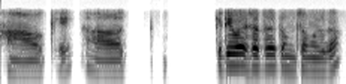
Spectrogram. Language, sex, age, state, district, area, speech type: Marathi, male, 18-30, Maharashtra, Raigad, rural, conversation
